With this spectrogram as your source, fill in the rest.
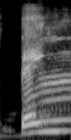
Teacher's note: esse ein é nasalizado Ou seja é um som nasal uma vez sendo um são nasal é um ditongo nasal vamos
